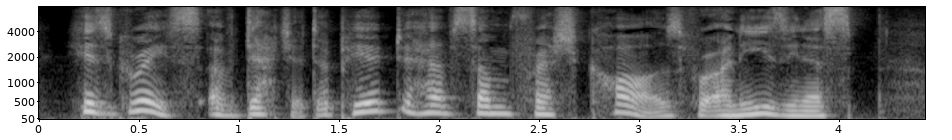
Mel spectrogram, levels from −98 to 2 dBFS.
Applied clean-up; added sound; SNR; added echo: none; none; none; none.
